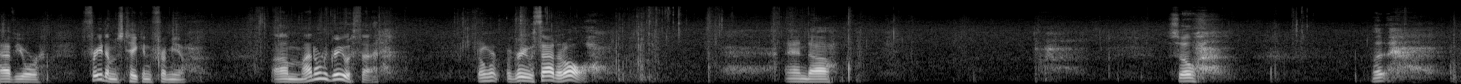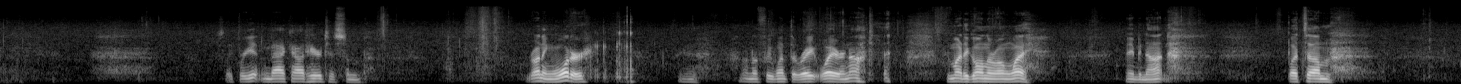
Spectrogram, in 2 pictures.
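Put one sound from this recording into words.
A middle-aged man talks calmly close to the microphone, outdoors.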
